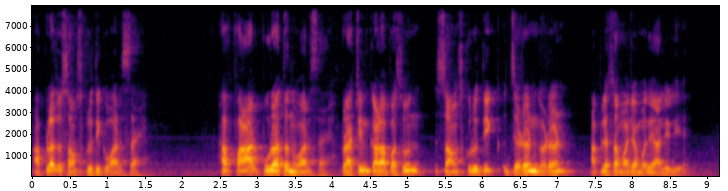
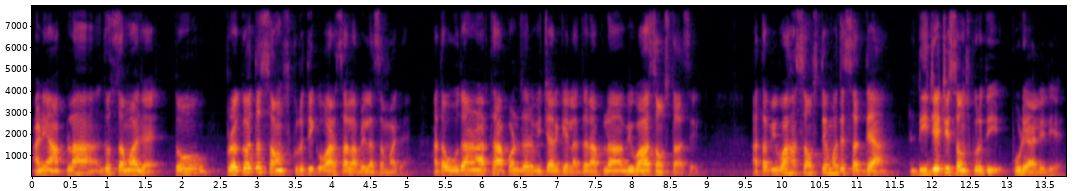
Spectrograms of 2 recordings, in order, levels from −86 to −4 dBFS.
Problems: constant background noise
